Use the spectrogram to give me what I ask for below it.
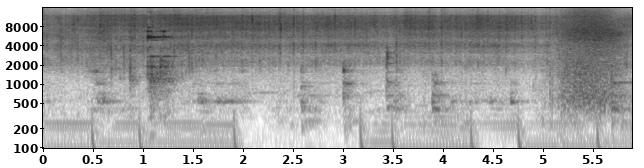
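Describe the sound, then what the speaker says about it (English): Ginger and garlic sizzle in a hot pan for a plant-based pumpkin curry, a close, continuous fry broken by repeated spoon stirs and scrapes at a regular pace, with no voices. "Give it a minute to just sizzle here. Now goes in my ginger and garlic"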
